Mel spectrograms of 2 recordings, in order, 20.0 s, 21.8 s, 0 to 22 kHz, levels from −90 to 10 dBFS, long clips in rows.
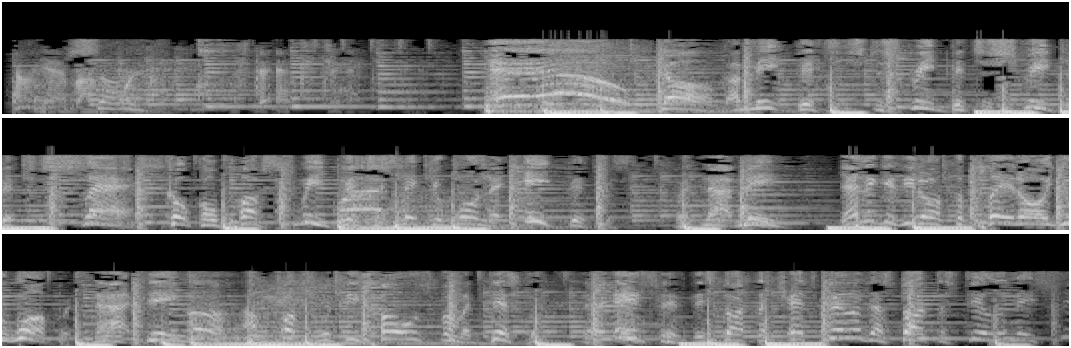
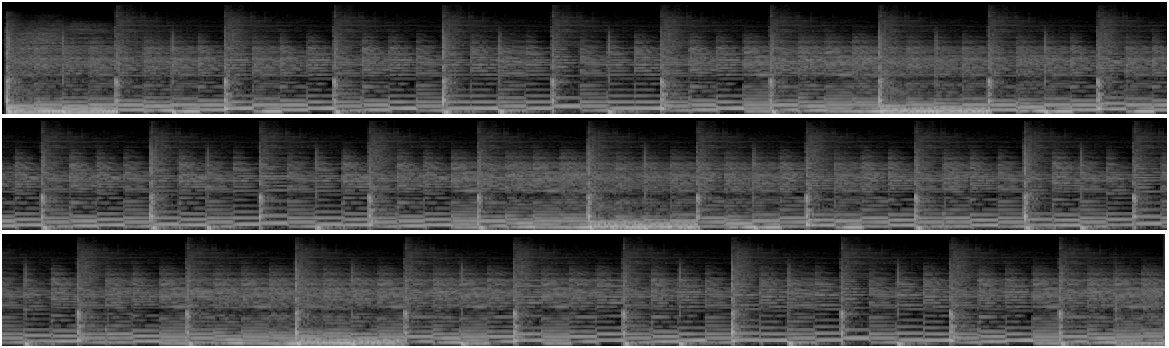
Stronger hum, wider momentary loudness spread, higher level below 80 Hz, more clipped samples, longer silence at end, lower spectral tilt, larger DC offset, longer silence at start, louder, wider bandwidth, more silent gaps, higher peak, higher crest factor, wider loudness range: neither; first, 11 LU vs 6 LU; first, -16 dBFS vs -42 dBFS; neither; about the same, 0 s vs 0 s; first, -8 dB/octave vs -6 dB/octave; neither; about the same, 0.05 s vs 0 s; first, -13 LUFS vs -32 LUFS; second, 5.8 kHz vs 18 kHz; neither; first, 0 dBFS vs -12 dBFS; second, 12 dB vs 20 dB; about the same, 2 LU vs 3 LU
